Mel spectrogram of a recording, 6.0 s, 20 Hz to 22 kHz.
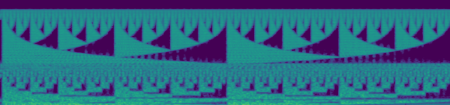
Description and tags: loopstera3stereo
Sequences loops and melodic elements made with image synth.
loop, space, sequence, sound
